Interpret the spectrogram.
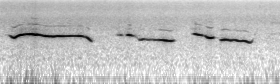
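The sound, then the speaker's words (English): Someone hums and then whistles through their nose, a noise made to navigate when out in the dark: a thin, steady tone in three short phrases, the first long and gliding, the others dipping downward, with no talking. “I hum and then whistle down my nose.”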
